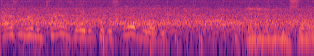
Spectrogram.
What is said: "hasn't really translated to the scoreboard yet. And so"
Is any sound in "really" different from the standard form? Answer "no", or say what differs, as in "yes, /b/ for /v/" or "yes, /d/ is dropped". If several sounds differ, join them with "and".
yes, /n/ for /l/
